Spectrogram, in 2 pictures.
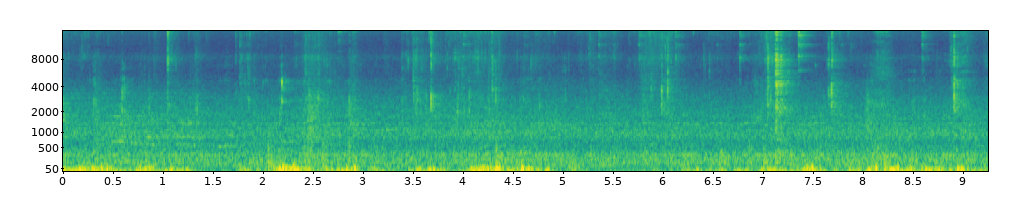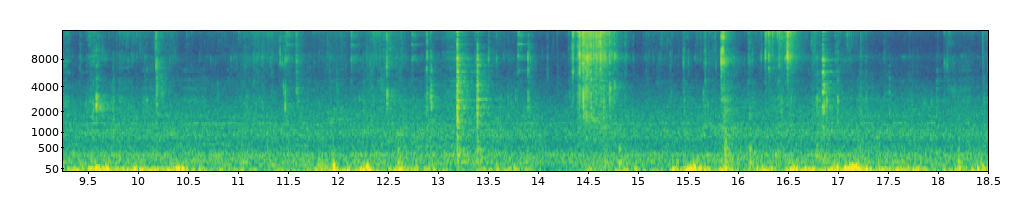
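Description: Close eating sounds: chewing and wet mouth smacks, with fingers squishing and mixing rice and curry on plates. It comes as scattered short clicks and wet crackles.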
